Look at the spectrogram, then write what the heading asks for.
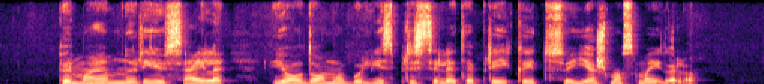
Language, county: Lithuanian, Utena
